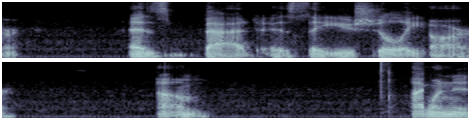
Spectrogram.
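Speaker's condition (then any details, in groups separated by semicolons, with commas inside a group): Essential tremor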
